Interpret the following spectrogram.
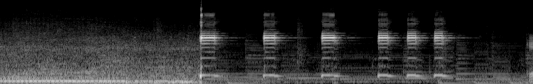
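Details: Honda Beat scooter horn after turning the adjusting screw on its back for the loudest sound: six short, loud toots, each a clear steady bright tone with no rasp; horn strong and healthy.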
